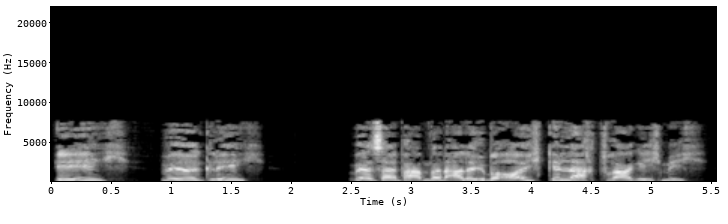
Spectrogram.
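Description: A sharp-tongued dwarf nobleman with a high, loud, teasing voice that swoops from word to word. His mockery rides on a husky, slightly dull and dry audiobook recording. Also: lively intonation, slow, dry recording, heavily acted. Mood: scornful. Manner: sardonic, teasing, raised and loud. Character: quick-witted mocking dwarf nobleman, adult man.

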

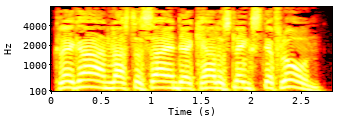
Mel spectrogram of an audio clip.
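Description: A man voicing a sharp-witted noble dwarf calling out urgent warnings. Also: high voice, normal speed, no room sound, muffled recording, pitched above the performer's own voice, lightly acted.

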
